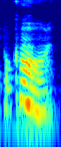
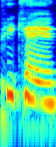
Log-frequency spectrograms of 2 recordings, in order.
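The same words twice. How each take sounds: First: Pecan is said the speaker's own way. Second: Pecan is said the Georgia way.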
